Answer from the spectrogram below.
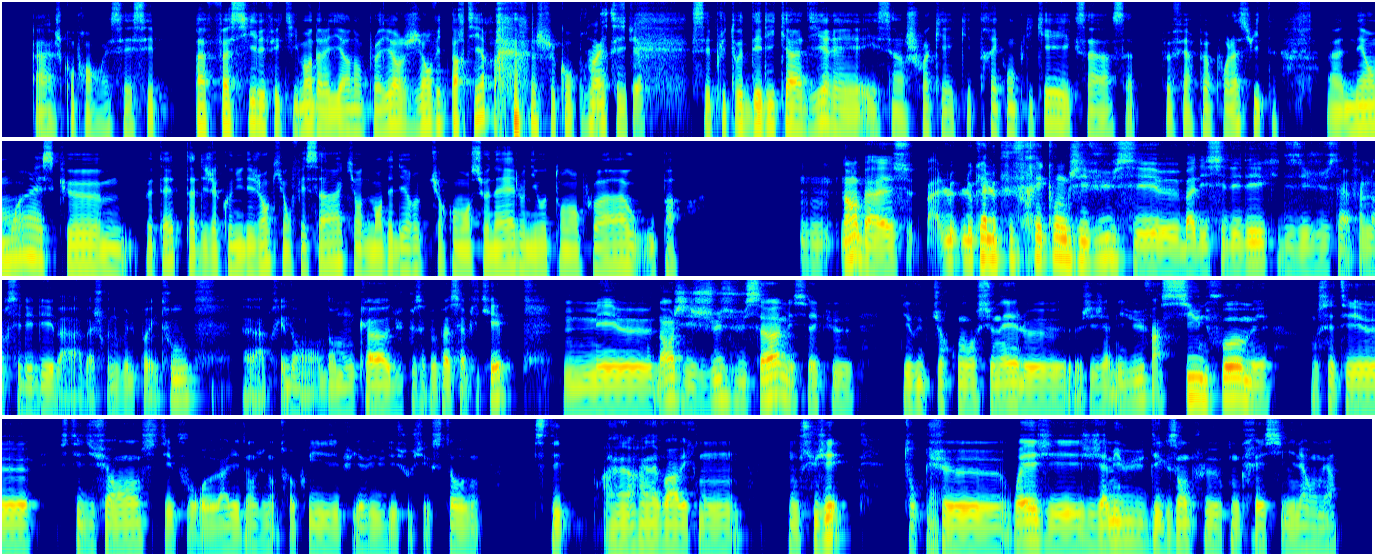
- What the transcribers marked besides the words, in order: chuckle; stressed: "fréquent"; unintelligible speech
- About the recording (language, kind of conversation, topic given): French, advice, Comment gérer la peur d’un avenir financier instable ?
